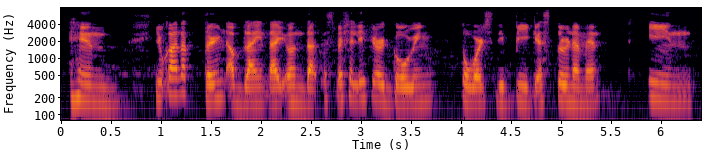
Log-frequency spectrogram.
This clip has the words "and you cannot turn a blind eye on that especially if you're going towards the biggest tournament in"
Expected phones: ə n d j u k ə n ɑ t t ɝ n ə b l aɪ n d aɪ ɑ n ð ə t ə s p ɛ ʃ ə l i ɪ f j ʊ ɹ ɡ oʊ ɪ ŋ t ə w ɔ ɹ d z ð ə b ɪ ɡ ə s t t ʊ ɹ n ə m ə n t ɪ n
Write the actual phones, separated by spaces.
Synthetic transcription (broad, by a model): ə n d j u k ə n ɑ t t ɝ n ə b l aɪ n d aɪ ɑ n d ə t ə s p ɛ ʃ ə l i ɪ f j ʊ ɹ ɡ oʊ ɪ ŋ t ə w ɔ ɹ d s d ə b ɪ ɡ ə s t t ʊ ɹ n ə m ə n t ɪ n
